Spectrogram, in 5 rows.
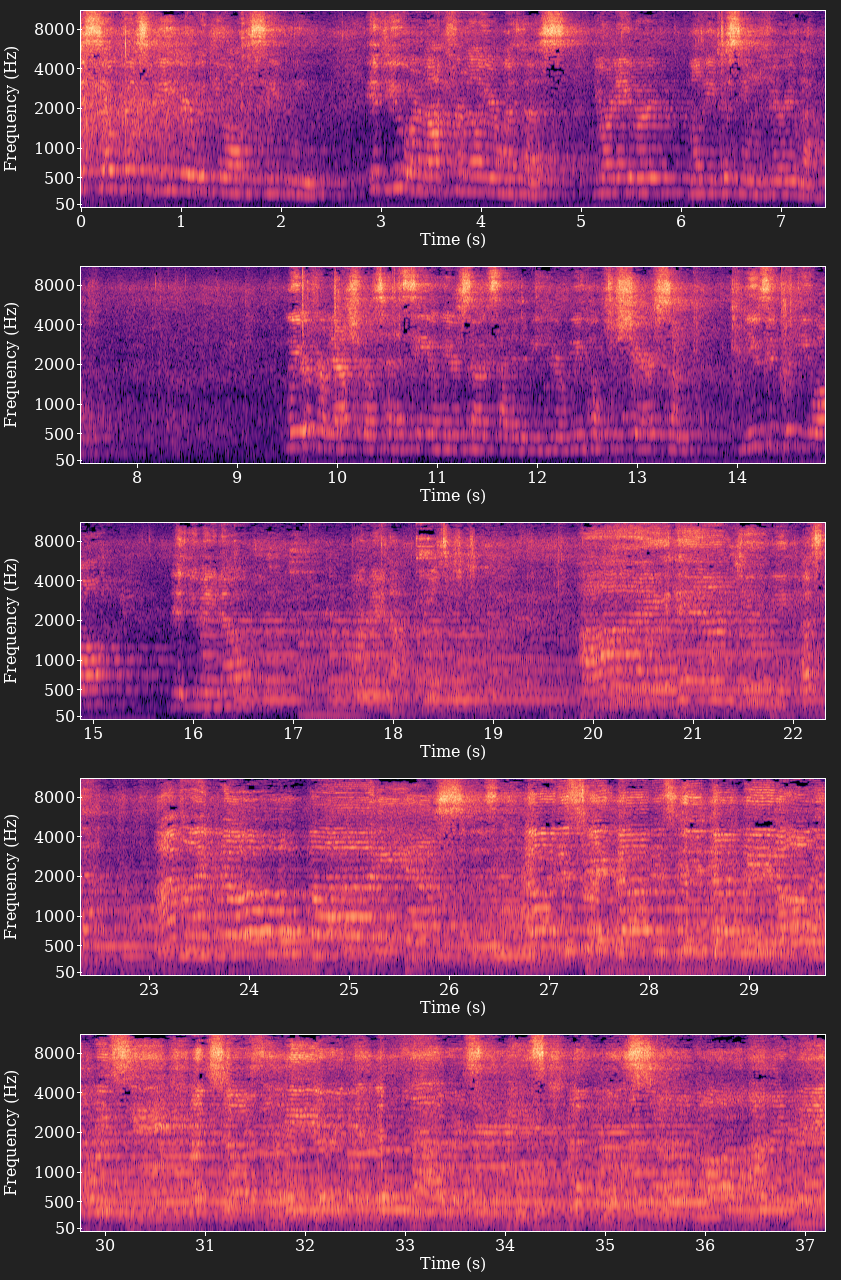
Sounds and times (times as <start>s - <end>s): Happy music: 0.0s - 1.9s, 16.3s - 37.2s
Speech: 9.5s - 16.8s, 17.6s - 19.0s.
